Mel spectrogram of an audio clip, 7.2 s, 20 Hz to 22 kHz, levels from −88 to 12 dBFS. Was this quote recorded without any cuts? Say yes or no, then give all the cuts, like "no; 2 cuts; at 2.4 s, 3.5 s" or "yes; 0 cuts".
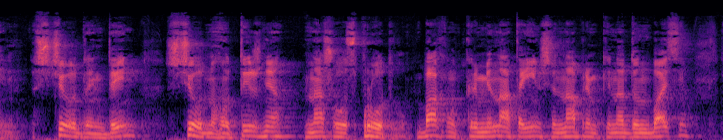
no; 1 cut; at 4.1 s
